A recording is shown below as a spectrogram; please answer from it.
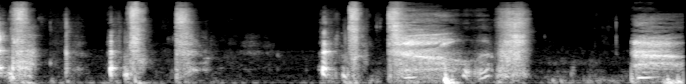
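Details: Run of loud, explosive sneezes, each a hissing burst of air with short pauses between; a woman sneezing three times.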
